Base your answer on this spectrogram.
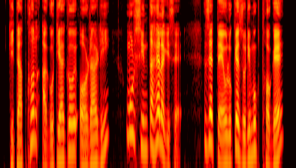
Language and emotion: Assamese, fearful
